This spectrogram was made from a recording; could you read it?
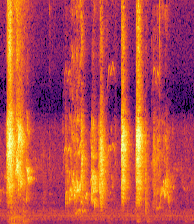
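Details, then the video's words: Happy parakeets singing: harsh, buzzy chirps and squawks in short bursts, a loud cluster at the start, then scattered sharp notes about every half second, with a steady low hum behind. "Happy Parakeets Singing"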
